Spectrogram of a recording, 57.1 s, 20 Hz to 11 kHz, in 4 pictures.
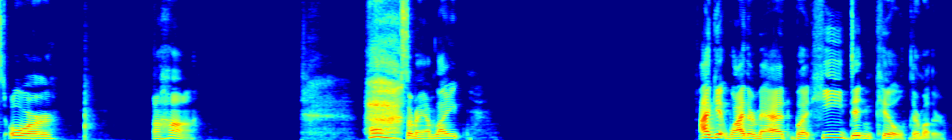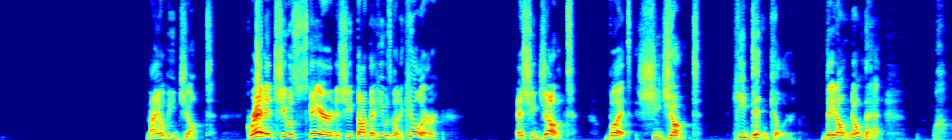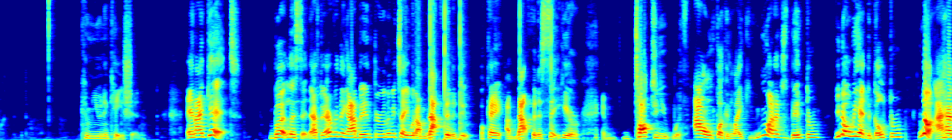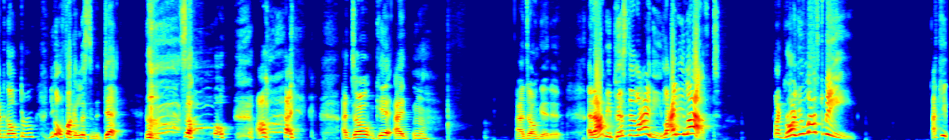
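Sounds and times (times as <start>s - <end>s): woman speaking: 0.0s - 0.9s, 2.4s - 3.0s, 5.6s - 7.0s, 10.6s - 14.1s, 16.6s - 17.5s, 18.1s - 20.9s, 22.1s - 24.8s, 25.4s - 27.6s, 29.8s - 30.7s, 31.4s - 49.4s, 50.6s - 53.6s, 54.5s - 55.7s
woman breathing softly: 4.6s - 5.4s
woman breathing: 4.6s - 6.1s, 27.6s - 28.5s, 47.6s - 48.0s.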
